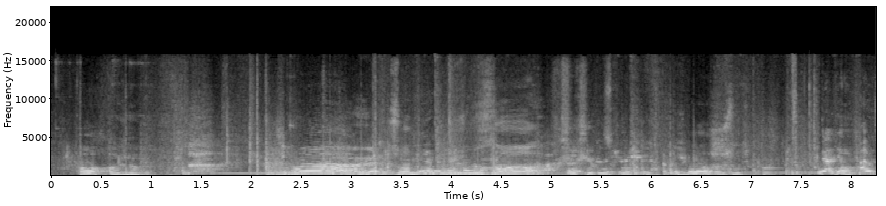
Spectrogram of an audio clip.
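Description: Two young men grunt and shout as they scuffle.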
